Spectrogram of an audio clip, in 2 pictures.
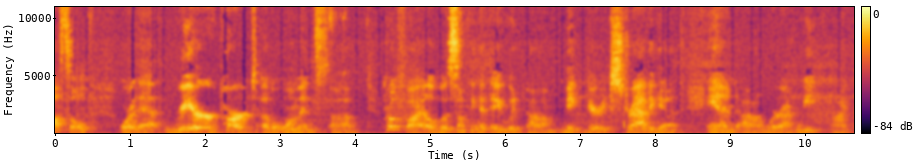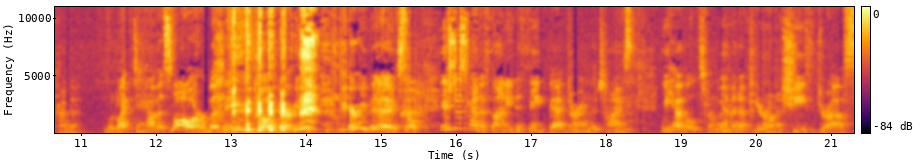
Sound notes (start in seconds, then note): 7.5 laugh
